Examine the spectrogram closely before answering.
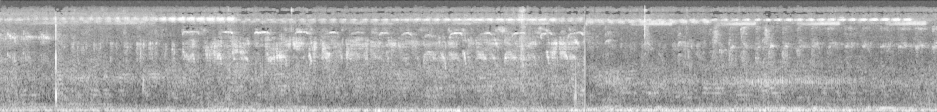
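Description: Insects trilling steadily at a high pitch, with a few seconds of quick repeated chirps early in the middle, over a low rumble.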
